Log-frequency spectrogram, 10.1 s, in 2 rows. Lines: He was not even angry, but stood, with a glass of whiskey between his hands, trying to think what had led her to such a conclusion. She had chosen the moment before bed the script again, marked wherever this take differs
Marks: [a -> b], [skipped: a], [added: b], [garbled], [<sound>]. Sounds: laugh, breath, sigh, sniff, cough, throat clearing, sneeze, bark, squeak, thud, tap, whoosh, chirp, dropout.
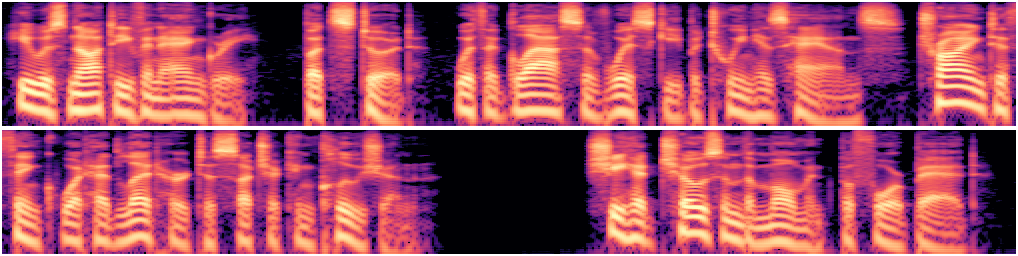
He was not even angry, but stood, with a glass of whiskey between his hands, trying to think what had led her to such a conclusion. She had chosen the moment before bed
